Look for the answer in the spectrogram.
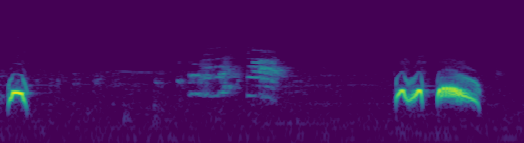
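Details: Female spotted dove calling for males: an isolated short coo, faint distant chatter, then a pair of low coos, the second longer and falling.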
